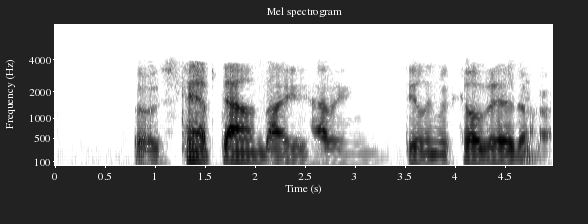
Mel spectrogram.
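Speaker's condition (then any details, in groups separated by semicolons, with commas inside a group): Parkinson's; stem cell infusions in Houston, infusions finished, assessment due in September; COVID caught on Houston trip, congestion, super sore throat, muscle ache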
